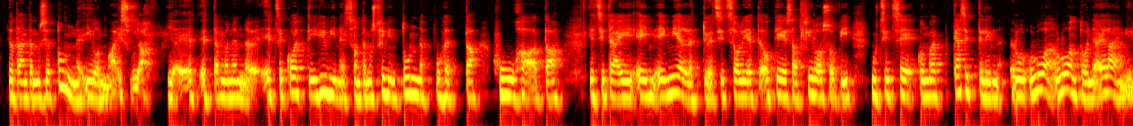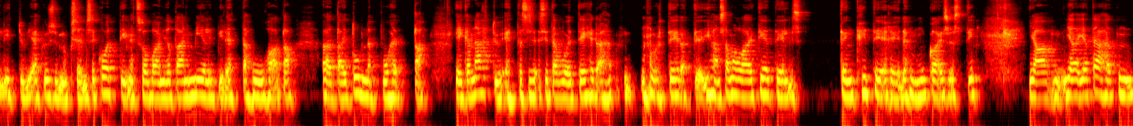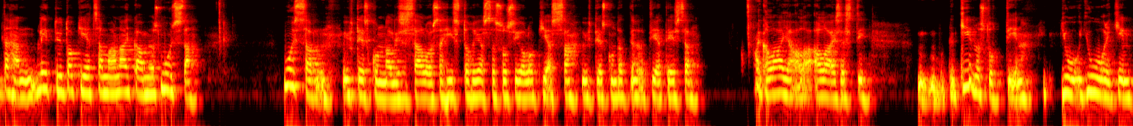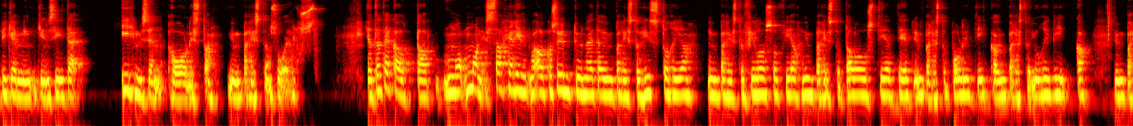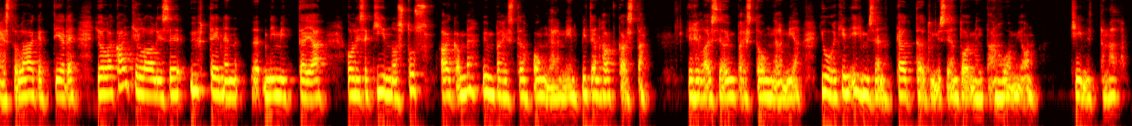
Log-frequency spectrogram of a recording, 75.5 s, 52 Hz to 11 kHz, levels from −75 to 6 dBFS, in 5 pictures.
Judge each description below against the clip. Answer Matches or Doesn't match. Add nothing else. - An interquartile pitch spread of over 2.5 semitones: Doesn't match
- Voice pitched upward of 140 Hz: Matches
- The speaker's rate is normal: Matches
